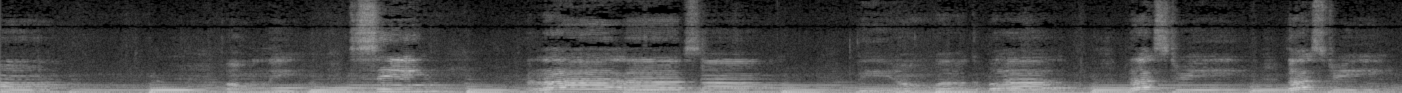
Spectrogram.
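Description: Hollow-body electric guitar played live through an amplifier: layered, held notes with recurring notes that bend and glide in pitch.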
